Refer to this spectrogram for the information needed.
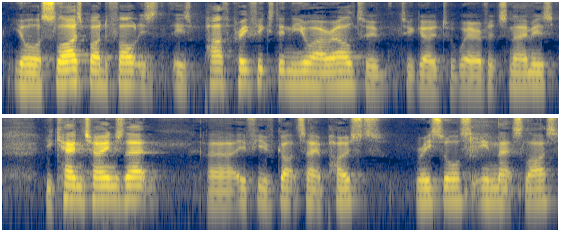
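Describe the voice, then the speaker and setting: This man speaks at a moderate pace with an Australian accent. His medium pitch holds a monotone, flat intonation. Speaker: software developer giving a conference talk. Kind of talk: technical talk. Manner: casual with frequent fillers and repetitions.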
